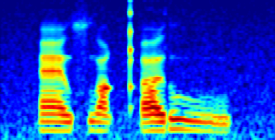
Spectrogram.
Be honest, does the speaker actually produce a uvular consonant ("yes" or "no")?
yes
